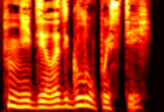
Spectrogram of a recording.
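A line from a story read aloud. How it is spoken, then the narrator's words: Angrily repeated aloud. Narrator (Russian): зло повторила уже вслух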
